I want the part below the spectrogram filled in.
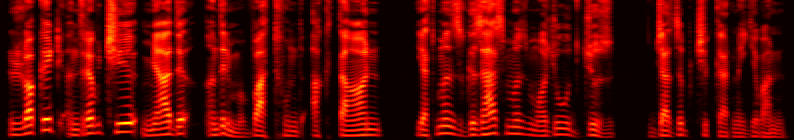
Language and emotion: Kashmiri, neutral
